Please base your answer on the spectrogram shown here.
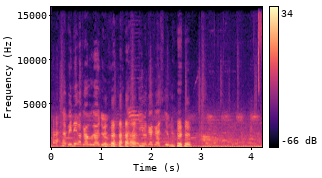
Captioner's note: laugh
